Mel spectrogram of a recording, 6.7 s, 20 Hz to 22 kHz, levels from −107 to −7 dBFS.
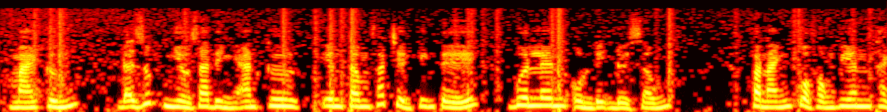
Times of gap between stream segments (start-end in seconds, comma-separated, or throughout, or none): none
